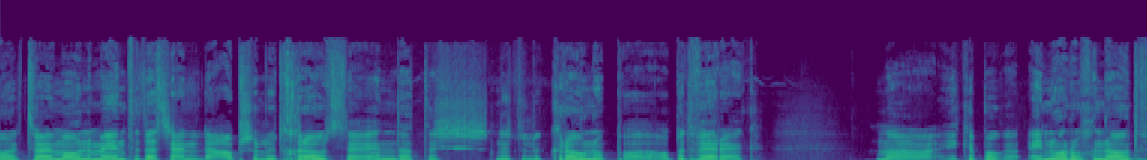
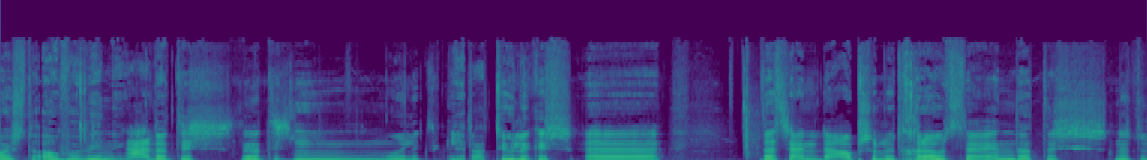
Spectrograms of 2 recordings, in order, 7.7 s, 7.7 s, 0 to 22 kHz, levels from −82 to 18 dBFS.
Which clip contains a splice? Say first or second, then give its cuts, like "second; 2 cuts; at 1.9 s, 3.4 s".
second; 2 cuts; at 3.1 s, 5.1 s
